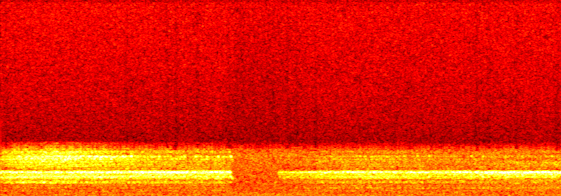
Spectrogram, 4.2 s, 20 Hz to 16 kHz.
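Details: Five barn owl chicks from a late August 2017 hatch producing a long harsh hiss, a brief break, then another steady rasping hiss.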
